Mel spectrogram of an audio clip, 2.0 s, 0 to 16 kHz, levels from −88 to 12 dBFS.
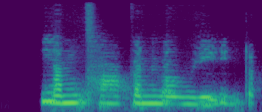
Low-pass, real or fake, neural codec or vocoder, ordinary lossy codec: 14.4 kHz; fake; codec, 44.1 kHz, 0.9 kbps, DAC; AAC, 96 kbps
